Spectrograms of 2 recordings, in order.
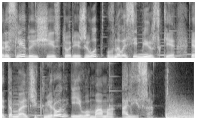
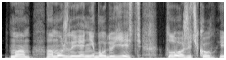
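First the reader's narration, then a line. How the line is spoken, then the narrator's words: Frightened answer. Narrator (Russian): испуганно отвечает Мирон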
